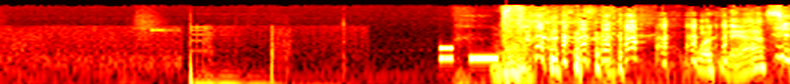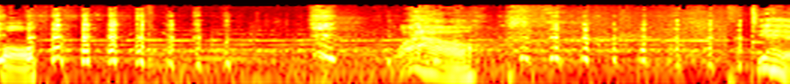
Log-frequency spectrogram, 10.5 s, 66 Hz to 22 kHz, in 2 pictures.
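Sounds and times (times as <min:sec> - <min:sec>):
telephone keypad tones during a call: 0:02.9 - 0:03.3
speech: 0:03.3 - 0:05.9, 0:07.4 - 0:10.5
laughter: 0:03.3 - 0:10.5.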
